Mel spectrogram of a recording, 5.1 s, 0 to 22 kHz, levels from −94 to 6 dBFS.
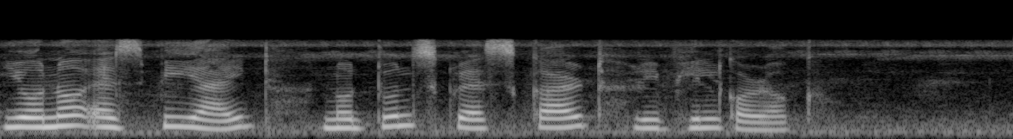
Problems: constant background noise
